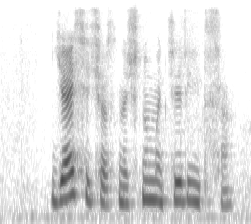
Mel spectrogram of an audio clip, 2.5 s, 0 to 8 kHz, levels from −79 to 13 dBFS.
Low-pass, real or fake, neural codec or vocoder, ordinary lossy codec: 7.2 kHz; real; none; Opus, 32 kbps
